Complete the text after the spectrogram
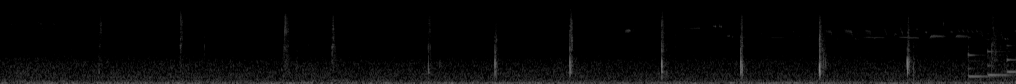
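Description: Footsteps tap slowly on a hard floor.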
